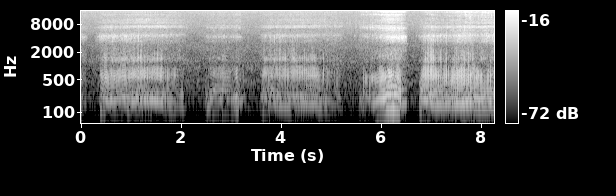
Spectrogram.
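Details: Baby snoring during sleep, about two minutes; snoring.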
